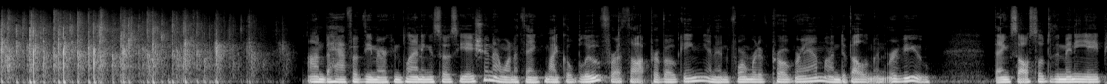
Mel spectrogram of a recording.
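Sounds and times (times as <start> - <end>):
audience applause: 0.0 - 3.0
speech: 3.1 - 11.0.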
